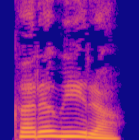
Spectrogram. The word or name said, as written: ಗುರುವಾರ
